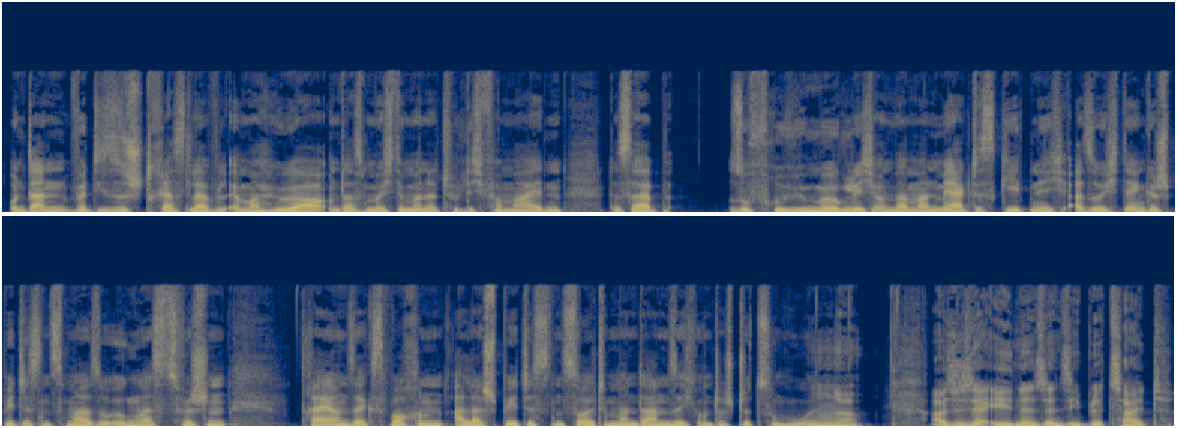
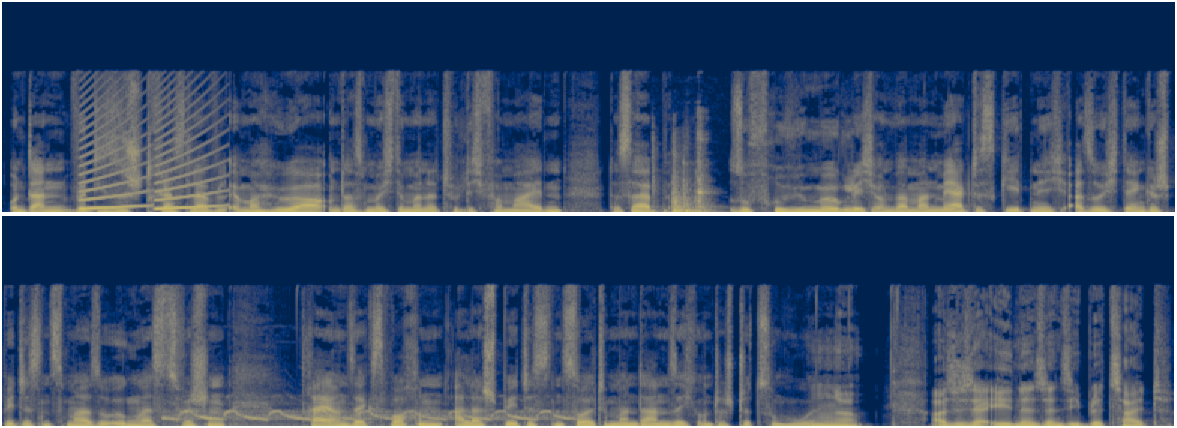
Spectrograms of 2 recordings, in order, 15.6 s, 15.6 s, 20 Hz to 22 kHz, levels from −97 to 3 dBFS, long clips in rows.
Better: first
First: none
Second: siren; loud; until 1.5 s; peak 4 dB above the speech // door banging; loud; at 4.5 s; peak level with the speech // siren; noticeable; from 9 to 12 s; peak 7 dB below the speech

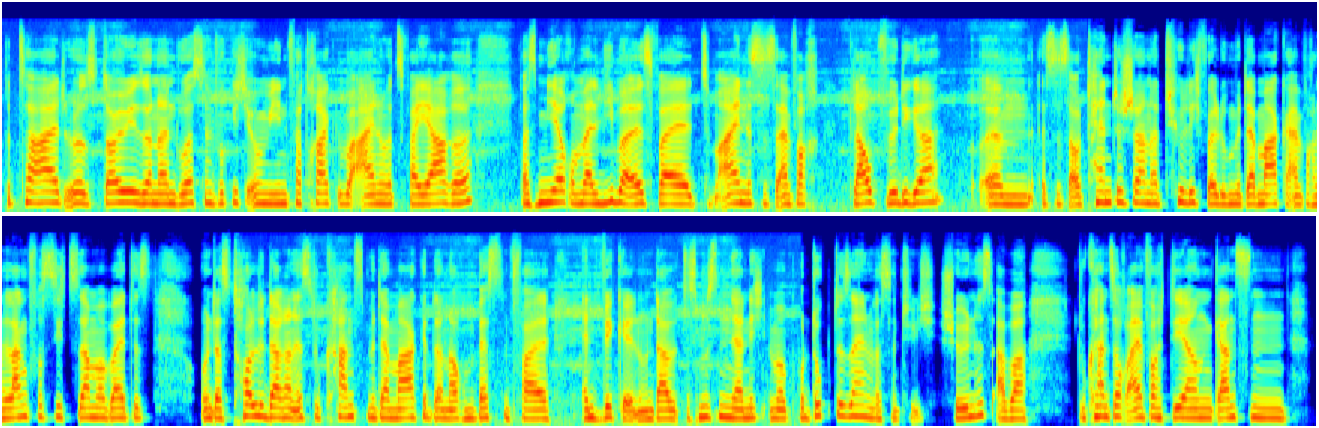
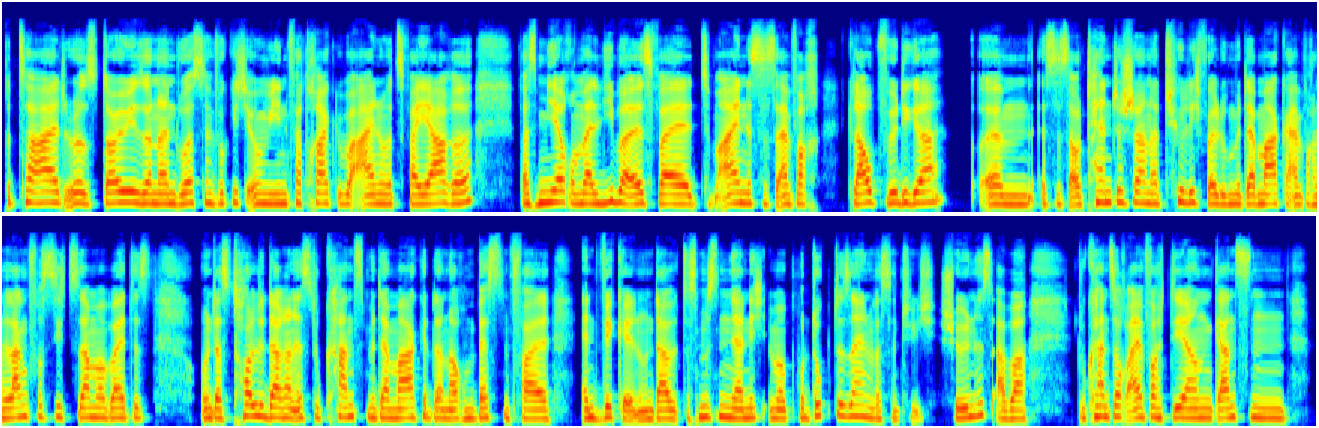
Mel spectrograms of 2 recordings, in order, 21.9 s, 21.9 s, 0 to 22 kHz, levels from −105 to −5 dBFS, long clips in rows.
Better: second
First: hiss; faint; until 9 s and from 13 to 18 s; 20 dB below the speech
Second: none

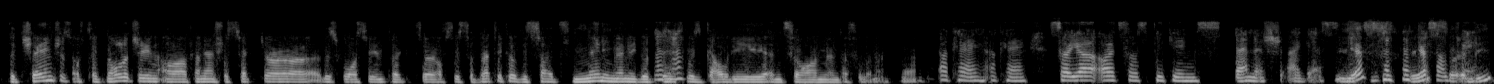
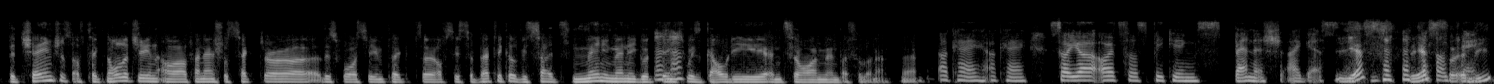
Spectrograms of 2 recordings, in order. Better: second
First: garbled, watery; badly; nothing above 7.5 kHz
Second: garbled, watery; slightly; nothing above 7.5 kHz

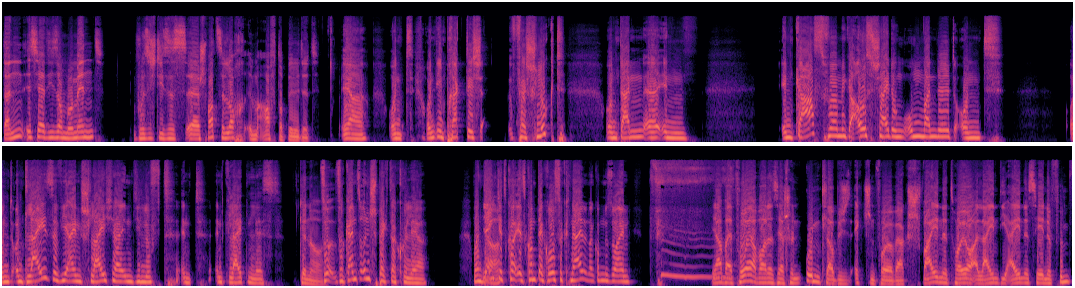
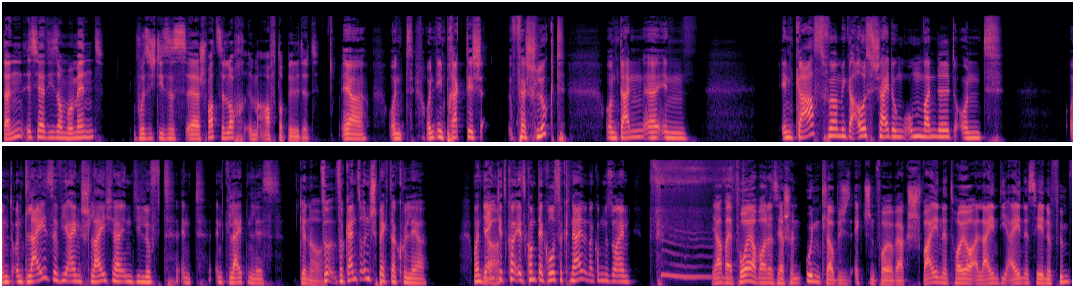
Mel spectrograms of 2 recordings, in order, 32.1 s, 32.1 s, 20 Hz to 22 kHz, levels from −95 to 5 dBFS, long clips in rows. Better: second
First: distortion; heavy; 13% of the sound clipped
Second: none

